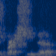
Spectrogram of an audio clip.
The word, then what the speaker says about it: Rashida: which is Rashida, which is Arabic name.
